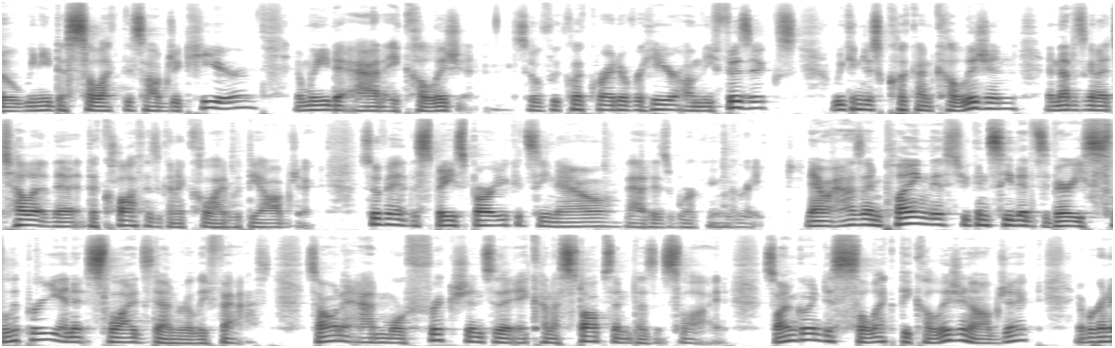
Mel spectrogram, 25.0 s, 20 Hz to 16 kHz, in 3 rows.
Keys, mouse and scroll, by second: 0.5 typing, 0.9 right click, 5.4 click, 8.4 click, 9.9 space, 11.1-11.5 drag, 12.0 drag, 12.5 middle click, 12.7-15.4 typing, 13.1 click, 13.8-14.3 scroll down 1, 14.1 shift+middle click, 14.6 shift+scroll up 1, 15.6 click, 16.8-17.2 middle drag, 16.8 typing, 17.2-17.7 drag, 18.0-19.7 shift+scroll up 1, 18.1-19.4 shift+middle drag, 20.1-21.9 scroll up 1, 21.9-22.7 right drag.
